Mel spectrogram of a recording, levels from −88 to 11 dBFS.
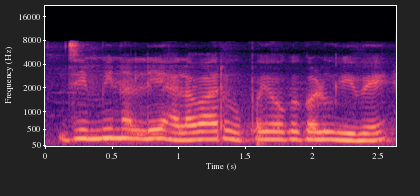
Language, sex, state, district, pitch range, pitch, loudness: Kannada, female, Karnataka, Bangalore, 210-240 Hz, 220 Hz, -11 LUFS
